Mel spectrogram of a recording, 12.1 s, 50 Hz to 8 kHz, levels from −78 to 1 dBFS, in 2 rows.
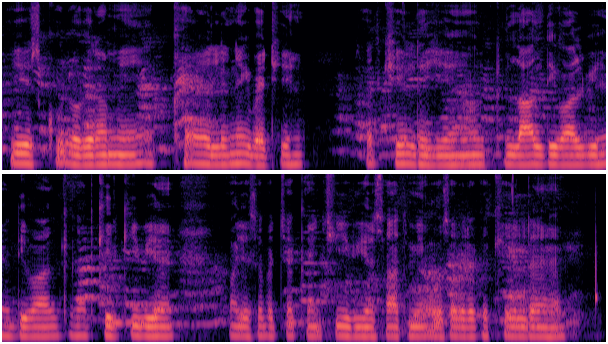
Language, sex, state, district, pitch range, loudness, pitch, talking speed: Maithili, male, Bihar, Supaul, 120-125 Hz, -28 LUFS, 120 Hz, 180 wpm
